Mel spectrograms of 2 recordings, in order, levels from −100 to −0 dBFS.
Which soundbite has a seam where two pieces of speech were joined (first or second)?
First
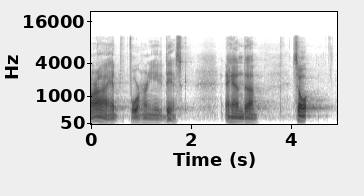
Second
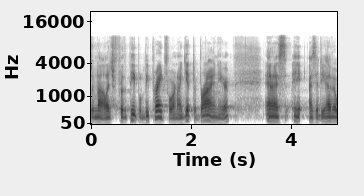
second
